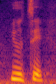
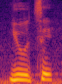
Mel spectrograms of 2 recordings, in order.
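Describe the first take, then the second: No difference in how they are said.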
